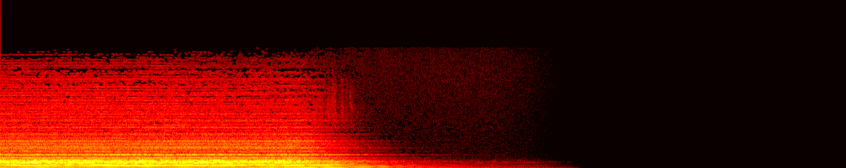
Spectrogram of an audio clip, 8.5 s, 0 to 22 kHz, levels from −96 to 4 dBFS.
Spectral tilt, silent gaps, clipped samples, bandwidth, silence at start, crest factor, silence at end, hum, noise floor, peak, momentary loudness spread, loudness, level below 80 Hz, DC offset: -5.5 dB/octave; none; under 0.1%; 14.5 kHz; 0 s; 16 dB; 4.6 s; none; -74 dBFS; -6 dBFS; 12 LU; -17 LUFS; -48 dBFS; under 0.1%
